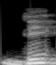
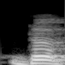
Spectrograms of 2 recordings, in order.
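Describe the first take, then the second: First: The vowel is a long 'ee' sound. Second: The vowel is a short 'uh' sound. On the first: It comes before a vowel sound. "दी हमेशा जो है दी जो है vowel sound के साथ लगता है" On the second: It comes before a consonant sound. "द जो है हमें कॉन्सोनेंट के साथ लगता है"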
